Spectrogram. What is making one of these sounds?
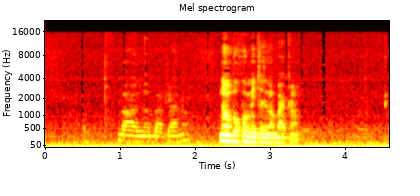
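A man speaks calmly into a nearby microphone.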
